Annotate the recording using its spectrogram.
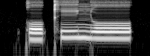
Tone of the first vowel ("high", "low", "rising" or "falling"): low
